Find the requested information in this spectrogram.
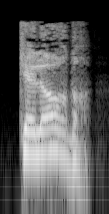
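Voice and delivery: loud, high demand; bold challenge. A narrator's reading. Bill boldly challenges the giant chief.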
